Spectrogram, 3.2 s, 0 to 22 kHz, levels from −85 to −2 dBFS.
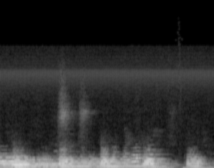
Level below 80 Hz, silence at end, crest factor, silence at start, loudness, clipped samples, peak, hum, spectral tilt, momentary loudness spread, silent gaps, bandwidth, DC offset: -40 dBFS; 0 s; 16 dB; 0 s; -21 LUFS; under 0.1%; -4 dBFS; none; -7.5 dB/octave; 10 LU; none; 16 kHz; under 0.1%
